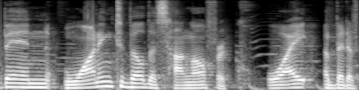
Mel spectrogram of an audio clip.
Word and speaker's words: Sangeo: Yes, I am Korean. It is pronounced Sangeo.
